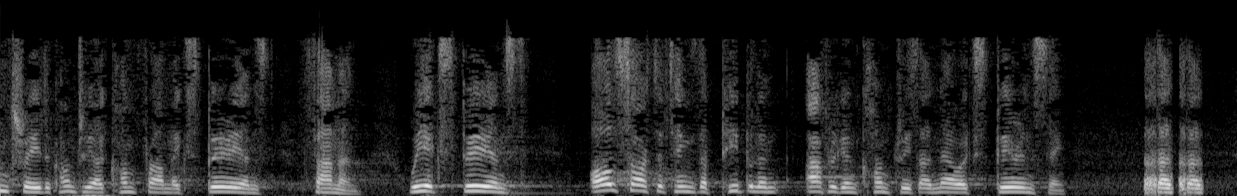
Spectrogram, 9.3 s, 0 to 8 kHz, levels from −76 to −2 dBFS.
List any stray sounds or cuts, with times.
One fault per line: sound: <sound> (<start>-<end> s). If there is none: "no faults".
sound: laugh (8.6-9.0 s)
